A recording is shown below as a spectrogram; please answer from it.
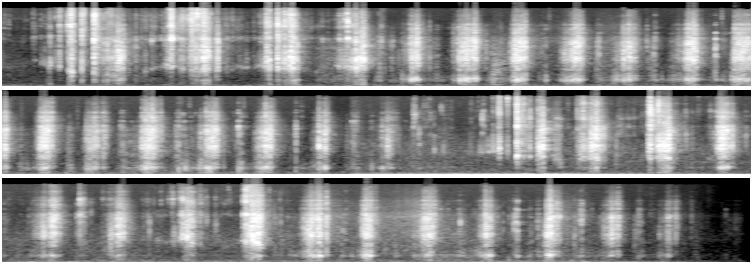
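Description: Close-miked chewing of large, hard kakinotane rice crackers: a steady run of crisp crunches, about two a second.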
